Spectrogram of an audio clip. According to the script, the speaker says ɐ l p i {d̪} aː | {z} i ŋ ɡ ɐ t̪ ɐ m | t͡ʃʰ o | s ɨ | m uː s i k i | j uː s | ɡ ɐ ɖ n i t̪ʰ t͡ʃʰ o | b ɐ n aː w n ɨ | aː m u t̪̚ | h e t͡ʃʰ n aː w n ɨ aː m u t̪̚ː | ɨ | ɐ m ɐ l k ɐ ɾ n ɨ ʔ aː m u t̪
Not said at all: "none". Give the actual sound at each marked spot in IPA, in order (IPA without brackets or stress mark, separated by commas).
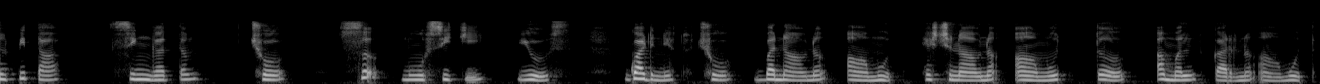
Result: t̪, s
